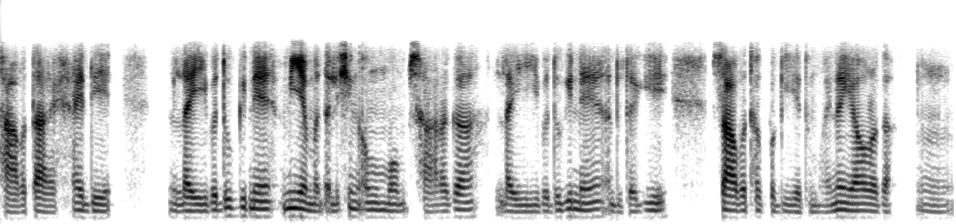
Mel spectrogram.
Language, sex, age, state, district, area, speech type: Manipuri, male, 30-45, Manipur, Churachandpur, rural, conversation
